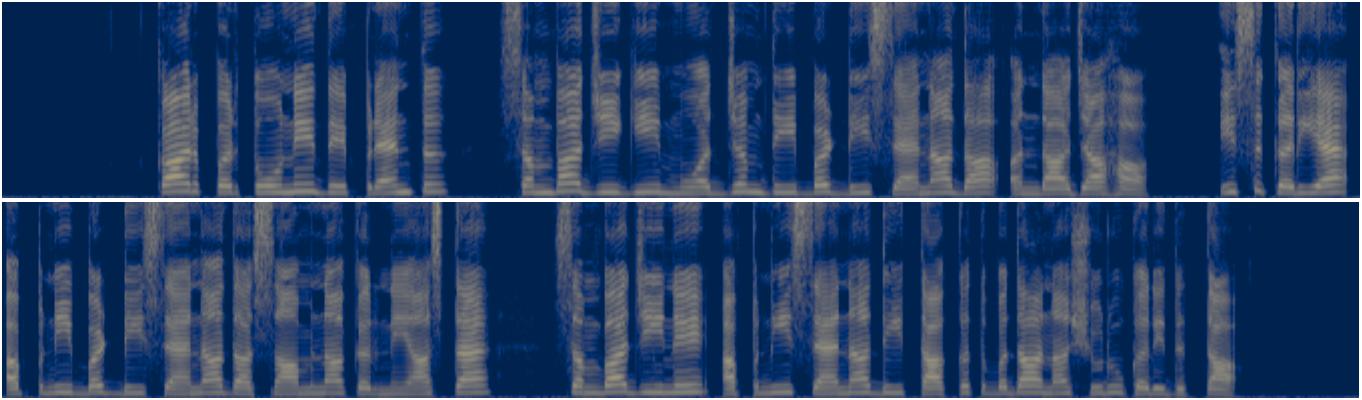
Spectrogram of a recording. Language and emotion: Dogri, neutral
